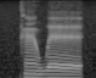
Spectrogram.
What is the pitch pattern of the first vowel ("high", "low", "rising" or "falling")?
low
